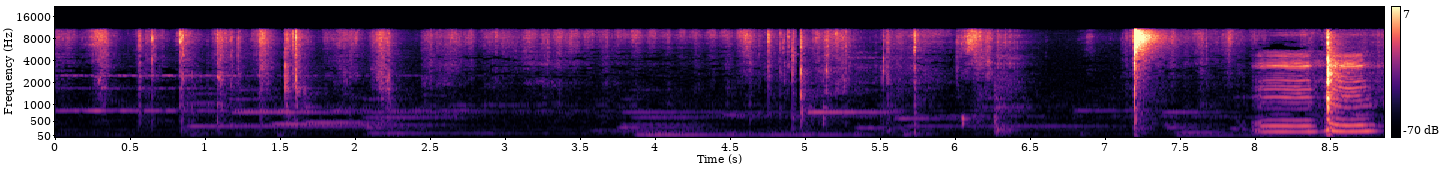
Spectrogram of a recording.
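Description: A deck of cards shuffled during a card reading: soft, intermittent riffles, rustles and small clicks, quiet overall, with a sharper snap and a denser burst of shuffling near the end.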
